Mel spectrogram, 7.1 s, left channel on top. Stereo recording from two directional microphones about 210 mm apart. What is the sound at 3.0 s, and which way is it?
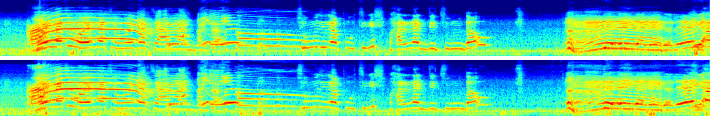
A woman's voice, 45° left (ahead or behind).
